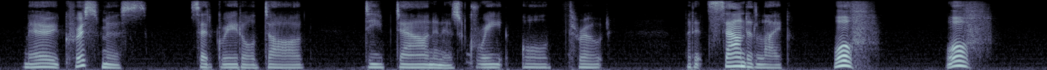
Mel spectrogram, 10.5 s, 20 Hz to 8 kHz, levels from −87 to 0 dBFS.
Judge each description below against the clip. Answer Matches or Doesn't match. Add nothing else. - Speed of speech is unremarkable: Doesn't match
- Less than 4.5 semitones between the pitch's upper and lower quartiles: Matches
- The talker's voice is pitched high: Doesn't match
